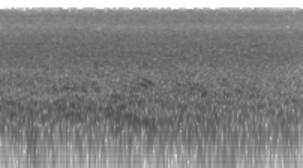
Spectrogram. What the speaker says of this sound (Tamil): அந்த கல்லெல்லாம் வந்து படிப்படியாக இருக்குல்ல, செப்டப்பாக இருக்கிறதுனால அப்படியே விழுற தண்ணி வந்து ஷவர் மாதிரி ஆயிடுது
